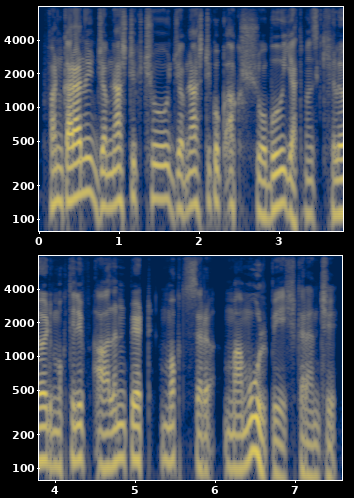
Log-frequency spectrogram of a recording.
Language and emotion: Kashmiri, neutral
